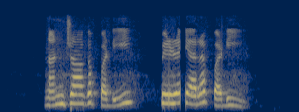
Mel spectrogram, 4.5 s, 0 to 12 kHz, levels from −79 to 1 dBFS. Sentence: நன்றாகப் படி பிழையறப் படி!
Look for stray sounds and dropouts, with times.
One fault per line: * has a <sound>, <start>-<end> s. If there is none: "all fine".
* has a dropout, 2.7-2.8 s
